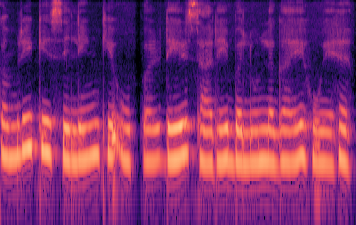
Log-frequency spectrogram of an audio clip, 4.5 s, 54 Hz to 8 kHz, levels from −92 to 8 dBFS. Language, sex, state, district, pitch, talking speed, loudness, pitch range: Hindi, female, Assam, Kamrup Metropolitan, 230 Hz, 145 wpm, -15 LUFS, 225-245 Hz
